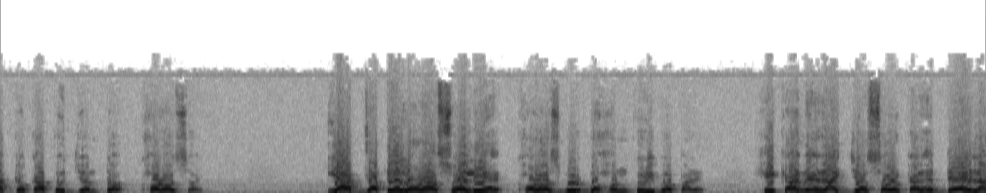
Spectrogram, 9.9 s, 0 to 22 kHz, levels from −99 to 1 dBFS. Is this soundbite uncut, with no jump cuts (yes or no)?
yes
